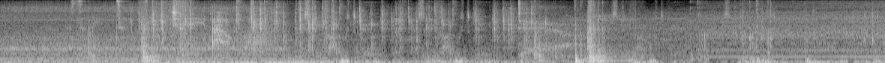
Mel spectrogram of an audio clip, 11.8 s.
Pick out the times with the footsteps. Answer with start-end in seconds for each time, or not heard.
not heard.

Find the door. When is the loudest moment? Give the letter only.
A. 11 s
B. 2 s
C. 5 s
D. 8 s
D.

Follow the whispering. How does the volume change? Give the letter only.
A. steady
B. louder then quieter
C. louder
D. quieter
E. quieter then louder
D.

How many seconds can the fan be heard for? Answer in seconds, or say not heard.
12 s.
